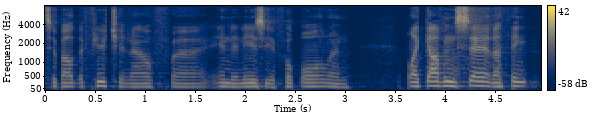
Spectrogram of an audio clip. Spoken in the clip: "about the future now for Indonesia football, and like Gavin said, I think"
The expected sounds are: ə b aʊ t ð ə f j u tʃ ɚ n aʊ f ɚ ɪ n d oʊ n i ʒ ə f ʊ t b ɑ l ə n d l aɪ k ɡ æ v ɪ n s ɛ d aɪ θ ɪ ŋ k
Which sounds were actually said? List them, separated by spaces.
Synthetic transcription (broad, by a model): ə b aʊ t ð ə f j u tʃ ɚ n aʊ f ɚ ɪ n d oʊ n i z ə f ʊ t b ɑ l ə n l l aɪ k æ v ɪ n s ɛ d aɪ θ ɪ ŋ k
